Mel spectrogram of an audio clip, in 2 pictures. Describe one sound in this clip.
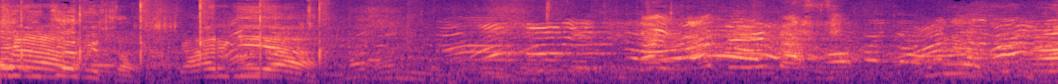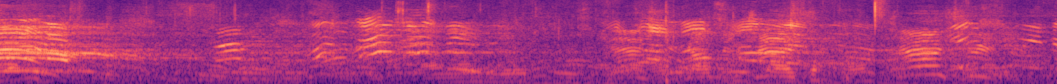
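Children shout and call out.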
